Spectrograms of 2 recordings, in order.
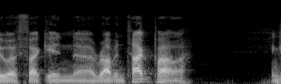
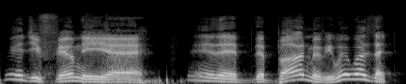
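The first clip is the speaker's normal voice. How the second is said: higher, chatty Cliff Clavin voice; Cliff impression; 4 semitones higher than usual. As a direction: play the eager know-it-all barfly. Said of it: "John goes".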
